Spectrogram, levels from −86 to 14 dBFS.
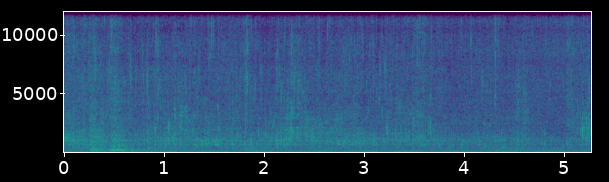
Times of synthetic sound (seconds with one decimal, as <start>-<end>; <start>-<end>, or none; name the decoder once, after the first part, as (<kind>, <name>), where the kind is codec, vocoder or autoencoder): none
